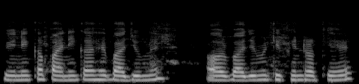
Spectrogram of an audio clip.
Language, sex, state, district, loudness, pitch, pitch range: Hindi, female, Maharashtra, Nagpur, -27 LUFS, 210 Hz, 200-215 Hz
